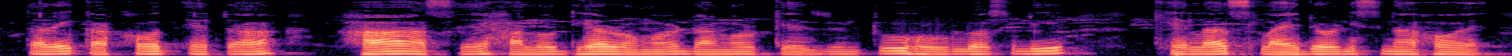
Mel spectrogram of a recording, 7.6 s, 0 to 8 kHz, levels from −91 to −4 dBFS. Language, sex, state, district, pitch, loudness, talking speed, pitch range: Assamese, female, Assam, Kamrup Metropolitan, 125 Hz, -21 LUFS, 125 wpm, 120-130 Hz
